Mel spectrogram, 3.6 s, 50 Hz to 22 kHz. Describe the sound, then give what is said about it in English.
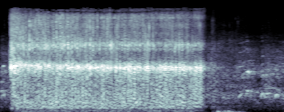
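A voice imitates a dial-up internet modem connecting, as when a phone plugged into a computer dials in, with a loud, hissing, buzzy screech and a steady high whine, held for about two and a half seconds before cutting off abruptly. “For those of you that don't understand what that means, you plug the phone into your computer and you dialed one of 14 numbers because not all of them worked all the time. And then it go, E-R, E-R.”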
